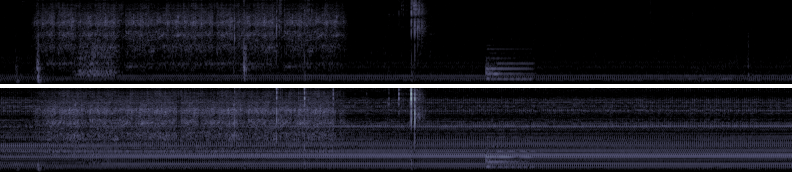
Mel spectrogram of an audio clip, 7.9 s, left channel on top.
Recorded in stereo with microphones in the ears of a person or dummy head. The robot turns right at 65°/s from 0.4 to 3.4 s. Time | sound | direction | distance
2.3 | a crack | 20° right (ahead or behind) | 1.0 m
4.8 | a piano | 40° right (ahead or behind) | 3 m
